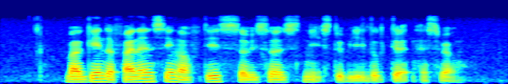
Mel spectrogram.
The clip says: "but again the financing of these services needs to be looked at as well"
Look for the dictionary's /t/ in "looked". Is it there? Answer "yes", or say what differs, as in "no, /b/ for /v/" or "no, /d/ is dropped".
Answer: yes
